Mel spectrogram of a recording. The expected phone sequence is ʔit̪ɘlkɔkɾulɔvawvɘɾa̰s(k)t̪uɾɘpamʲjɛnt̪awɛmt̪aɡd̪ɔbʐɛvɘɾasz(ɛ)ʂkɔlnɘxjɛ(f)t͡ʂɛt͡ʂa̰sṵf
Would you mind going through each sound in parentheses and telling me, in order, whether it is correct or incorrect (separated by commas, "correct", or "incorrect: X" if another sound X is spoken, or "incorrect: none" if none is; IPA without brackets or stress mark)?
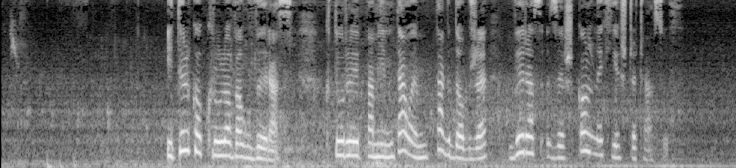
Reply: correct, correct, incorrect: ʂ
